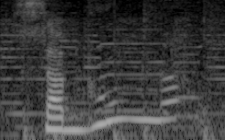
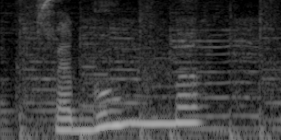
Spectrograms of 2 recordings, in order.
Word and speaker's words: ça boume: It's all at the front of your mouth. Ça boum. Ça boum.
